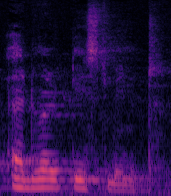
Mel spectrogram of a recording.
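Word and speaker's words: advertisement: یہ غلط ہے، جو درست ہے وہ ہے ایڈورٹیسمنٹ، ایڈورٹیسمنٹ۔ اور دوسرا ہے جی وہی یعنی کہ ہم، جس کے معنی بنتے ہیں ہم، اس کا صحیح تلفظ کیا ہے جی؟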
